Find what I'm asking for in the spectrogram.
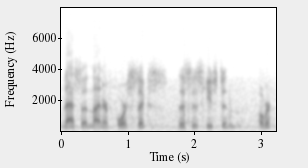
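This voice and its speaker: A man's voice: on the low side, animated, moderate pace. A man working as a mission control communicator, making brief procedural calls over walkie-talkie radio. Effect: radio transmission. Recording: narrow-band walkie-talkie radio, hum and beeps.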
